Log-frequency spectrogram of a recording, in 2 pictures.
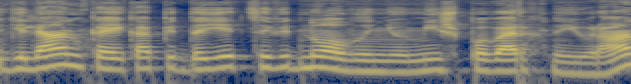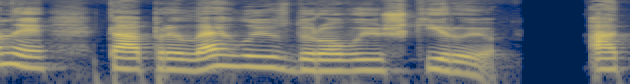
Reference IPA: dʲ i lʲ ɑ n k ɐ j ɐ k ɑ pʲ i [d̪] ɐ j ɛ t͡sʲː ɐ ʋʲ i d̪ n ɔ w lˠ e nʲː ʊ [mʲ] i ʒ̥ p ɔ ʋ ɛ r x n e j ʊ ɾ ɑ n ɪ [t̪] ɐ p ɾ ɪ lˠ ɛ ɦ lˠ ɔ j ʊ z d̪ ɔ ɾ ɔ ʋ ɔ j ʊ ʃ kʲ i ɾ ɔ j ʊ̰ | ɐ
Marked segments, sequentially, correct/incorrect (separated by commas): incorrect, correct, correct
